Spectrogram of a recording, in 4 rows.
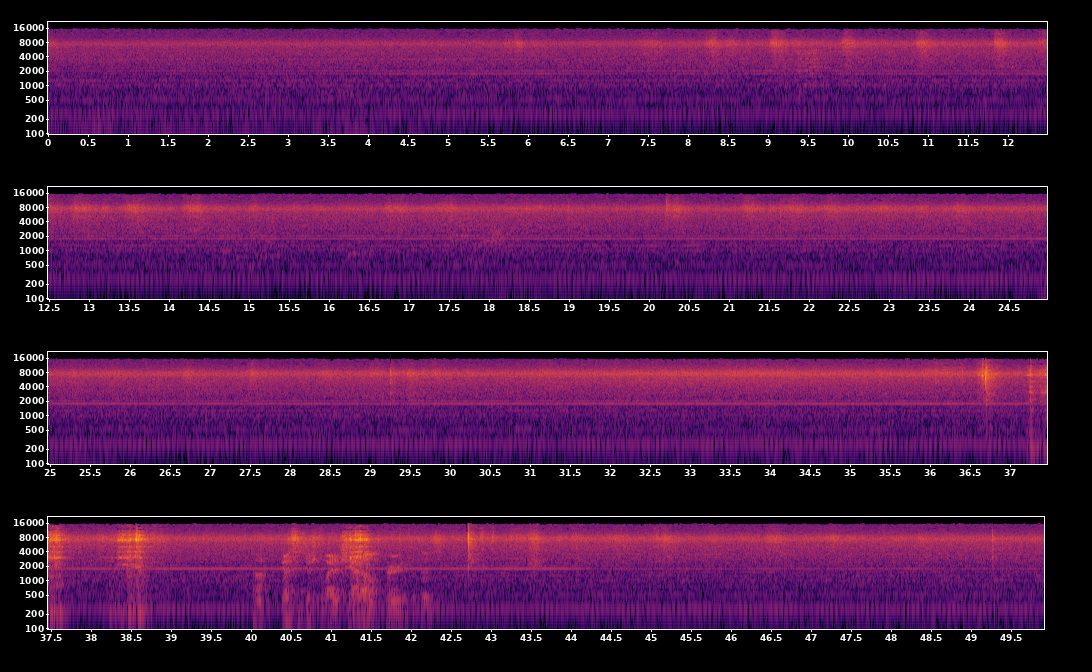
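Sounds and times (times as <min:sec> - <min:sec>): electric machine hum: 0:00.0 - 0:49.9.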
